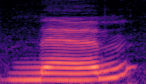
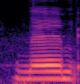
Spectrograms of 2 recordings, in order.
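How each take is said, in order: First: The word is said with a rising tone. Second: The word is said with a level tone. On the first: To taste food. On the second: To season food.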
